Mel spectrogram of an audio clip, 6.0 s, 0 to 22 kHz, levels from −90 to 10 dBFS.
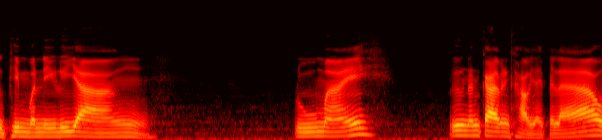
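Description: Nothing goes wrong anywhere in this bit of speech, so there's no fault to point to.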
